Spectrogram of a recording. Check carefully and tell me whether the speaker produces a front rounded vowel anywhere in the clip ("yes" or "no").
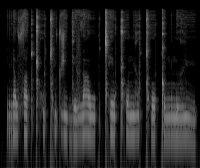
yes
